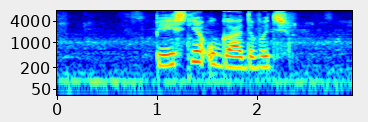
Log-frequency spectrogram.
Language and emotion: Russian, neutral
